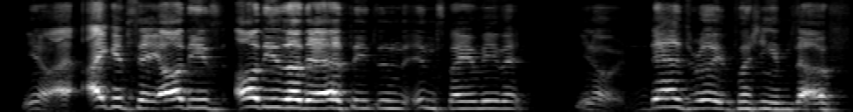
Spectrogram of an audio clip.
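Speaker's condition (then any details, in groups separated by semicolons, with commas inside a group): Cerebral palsy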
